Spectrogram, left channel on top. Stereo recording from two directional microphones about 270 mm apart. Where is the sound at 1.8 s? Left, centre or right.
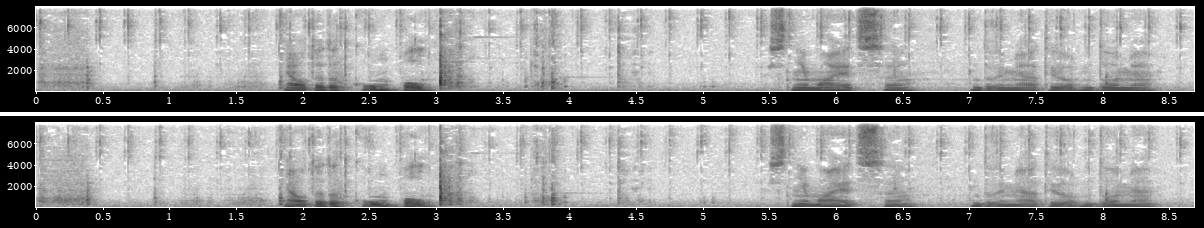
Centre.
